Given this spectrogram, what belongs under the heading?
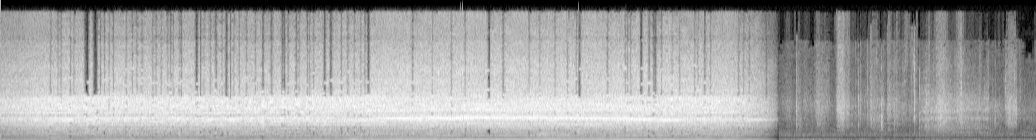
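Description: A power sander gives walnut coffee table legs a light sand, a loud, steady whine with a constant droning pitch running for several seconds, then cutting off abruptly into quiet room noise.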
